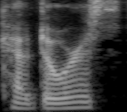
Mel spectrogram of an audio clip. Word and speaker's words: Codorus: Let's see if I can pronounce this. Codorus Township. That's how you say it. Codorus Township.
